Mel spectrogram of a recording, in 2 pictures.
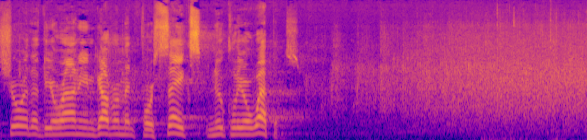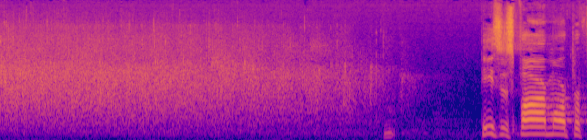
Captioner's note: applause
